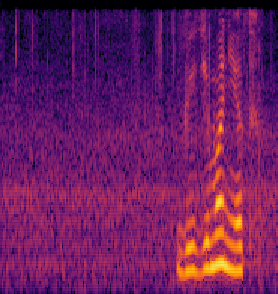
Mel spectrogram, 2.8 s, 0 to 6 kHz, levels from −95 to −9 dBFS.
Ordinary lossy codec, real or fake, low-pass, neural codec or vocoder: MP3, 48 kbps; real; 5.4 kHz; none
